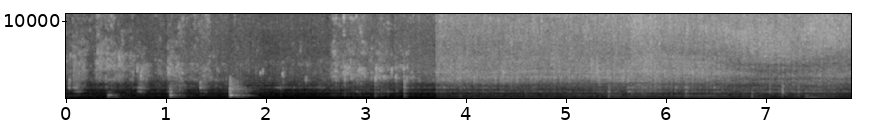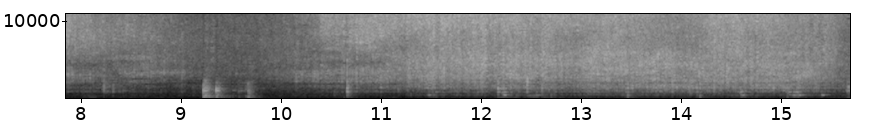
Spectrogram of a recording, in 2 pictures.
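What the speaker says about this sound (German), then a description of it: "Und dann nehmen wir uns portionsweise das Gehackte und braten das an." Minced meat frying in olive oil inside a cast-iron Dutch oven: a few clinks and scrapes at first, then a loud, continuous hiss of searing that swells and stays dense, broken briefly by a utensil knock.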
